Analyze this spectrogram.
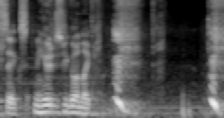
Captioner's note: beatboxing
